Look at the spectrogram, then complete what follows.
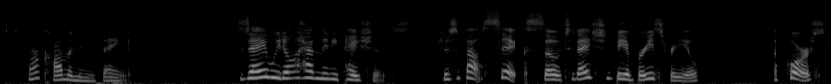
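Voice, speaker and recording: A woman's voice: on the high side, dry recording, close to an everyday voice. A woman voicing a friendly, efficient nurse in a visual novel, polite and businesslike. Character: friendly, efficient female resident nurse on psych ward.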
